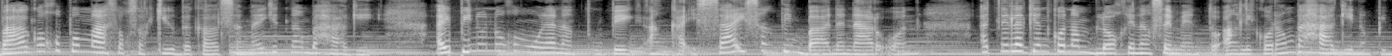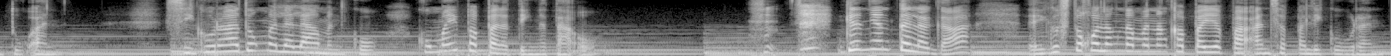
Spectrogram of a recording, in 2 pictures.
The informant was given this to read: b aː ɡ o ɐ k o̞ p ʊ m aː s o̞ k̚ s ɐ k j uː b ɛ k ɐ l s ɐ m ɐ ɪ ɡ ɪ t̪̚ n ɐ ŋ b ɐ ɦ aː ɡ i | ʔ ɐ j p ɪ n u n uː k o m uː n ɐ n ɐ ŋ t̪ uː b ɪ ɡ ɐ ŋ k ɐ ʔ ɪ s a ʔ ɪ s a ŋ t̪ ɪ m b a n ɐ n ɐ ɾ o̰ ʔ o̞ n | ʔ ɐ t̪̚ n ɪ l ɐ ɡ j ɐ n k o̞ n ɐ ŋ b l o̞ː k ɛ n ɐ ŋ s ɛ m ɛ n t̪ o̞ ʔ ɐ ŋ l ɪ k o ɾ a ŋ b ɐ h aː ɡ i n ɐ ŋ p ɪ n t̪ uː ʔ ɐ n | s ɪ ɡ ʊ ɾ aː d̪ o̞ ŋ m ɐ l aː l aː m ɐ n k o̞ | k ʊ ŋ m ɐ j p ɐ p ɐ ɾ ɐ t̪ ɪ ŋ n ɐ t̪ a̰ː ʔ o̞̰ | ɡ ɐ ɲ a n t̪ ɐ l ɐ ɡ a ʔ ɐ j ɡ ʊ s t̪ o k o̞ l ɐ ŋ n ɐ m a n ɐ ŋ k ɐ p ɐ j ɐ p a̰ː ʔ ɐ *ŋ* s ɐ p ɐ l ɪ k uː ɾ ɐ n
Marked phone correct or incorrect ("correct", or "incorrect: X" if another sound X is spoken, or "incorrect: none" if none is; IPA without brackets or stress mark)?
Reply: incorrect: n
